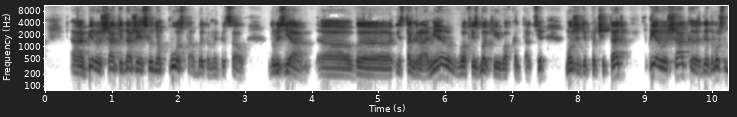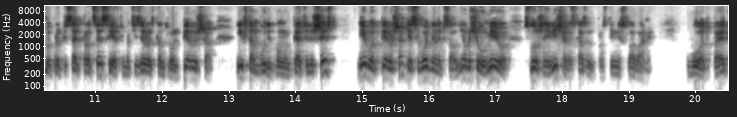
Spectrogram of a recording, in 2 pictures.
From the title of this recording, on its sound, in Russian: Запись вебинара.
